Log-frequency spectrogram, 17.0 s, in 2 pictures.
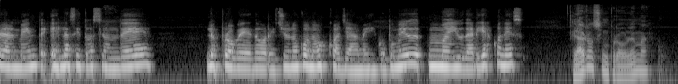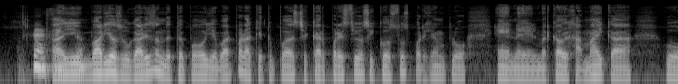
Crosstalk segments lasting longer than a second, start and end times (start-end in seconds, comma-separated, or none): none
